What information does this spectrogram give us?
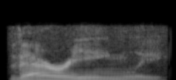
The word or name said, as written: varyingly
